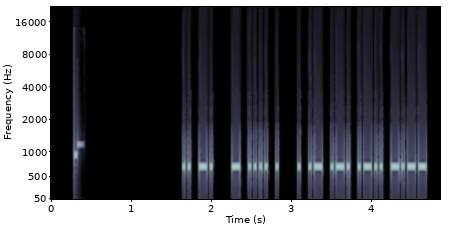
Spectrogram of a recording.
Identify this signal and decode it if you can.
Morse code, heard as a keyed tone, about 34 wpm, 700 Hz. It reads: IN THE EARLY
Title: Sets of 3 Words 35wpm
